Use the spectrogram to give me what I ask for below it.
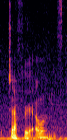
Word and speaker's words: Geoffrey Owens: Jeffrey Owens.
